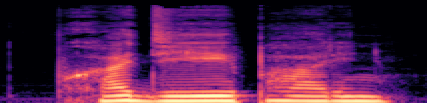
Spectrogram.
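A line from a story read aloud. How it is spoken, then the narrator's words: Strange whisper. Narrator (Russian): проговорил Дел странным шепотом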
